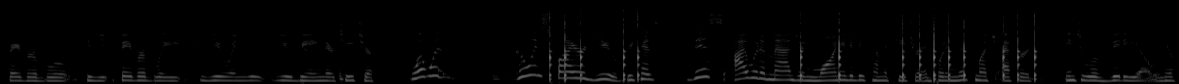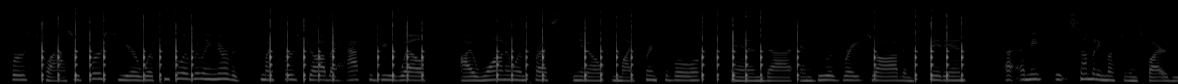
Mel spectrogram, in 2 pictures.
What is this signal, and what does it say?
Tap code, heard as taps on a table, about 6 knocks a second, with speech in English. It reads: M AX YYTVD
